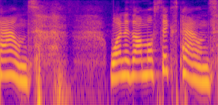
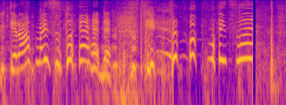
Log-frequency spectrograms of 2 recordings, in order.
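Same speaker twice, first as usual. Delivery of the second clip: high squeal through laughter, drawn out; laughing mock scolding; 13 semitones higher, slower than usual. Real, not acted. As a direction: playfully shoo them off, rising into a squeal. Laughing scolding of animals on sled.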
